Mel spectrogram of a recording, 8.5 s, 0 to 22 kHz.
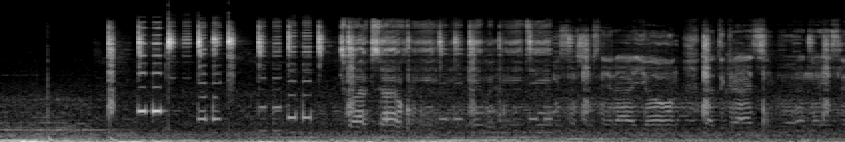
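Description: Music playing through a SVEN PS-95 mini Bluetooth speaker whose driver is still sucked fully inward after ten minutes under water. The music starts about a second in, with sharp, busy strokes.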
